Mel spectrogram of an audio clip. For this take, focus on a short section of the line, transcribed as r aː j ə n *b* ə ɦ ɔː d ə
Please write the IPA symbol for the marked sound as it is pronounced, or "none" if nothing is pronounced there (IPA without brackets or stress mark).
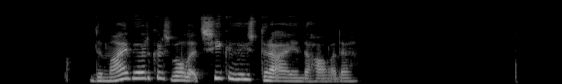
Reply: d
